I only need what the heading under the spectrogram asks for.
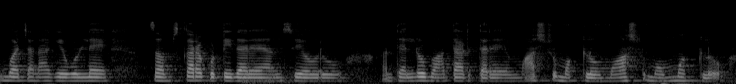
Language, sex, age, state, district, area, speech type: Kannada, female, 45-60, Karnataka, Chitradurga, rural, spontaneous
